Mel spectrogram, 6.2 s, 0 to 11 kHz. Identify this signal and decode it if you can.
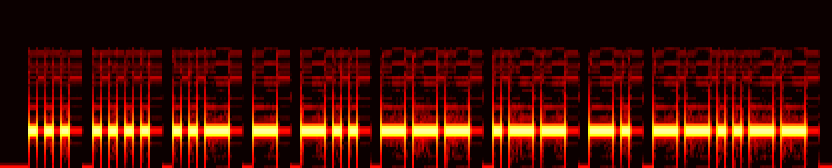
Morse code, heard as a keyed tone, about 20 wpm, 750 Hz. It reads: SHUTDOWN,
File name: cwa / W1AW-Level3 / 20WPM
